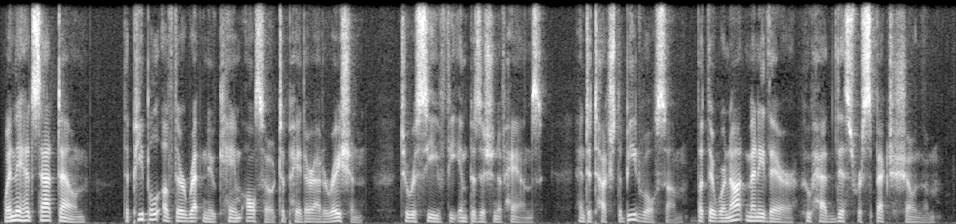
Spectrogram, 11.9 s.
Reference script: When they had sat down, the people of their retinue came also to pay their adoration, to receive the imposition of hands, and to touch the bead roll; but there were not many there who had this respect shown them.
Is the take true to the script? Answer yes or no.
no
